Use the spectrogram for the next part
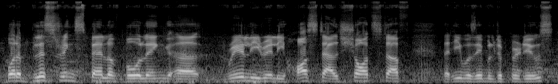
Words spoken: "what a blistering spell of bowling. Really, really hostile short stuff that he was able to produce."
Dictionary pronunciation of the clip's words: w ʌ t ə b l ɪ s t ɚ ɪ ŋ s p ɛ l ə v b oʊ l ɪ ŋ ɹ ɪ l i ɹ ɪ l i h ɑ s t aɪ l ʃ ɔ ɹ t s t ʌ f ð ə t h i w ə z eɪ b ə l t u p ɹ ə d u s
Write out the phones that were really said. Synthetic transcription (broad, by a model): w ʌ t ə b l ɪ s t ɚ ɪ ŋ s p ɛ l ə v b oʊ l ɪ ŋ ɹ ɪ l i ɹ ɪ l i h ɑ s t aɪ l ʃ ɔ ɹ t s t ʌ f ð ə t h i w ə z eɪ b ə l t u p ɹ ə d u s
